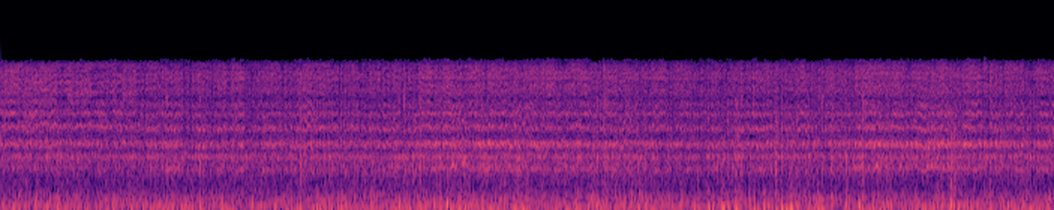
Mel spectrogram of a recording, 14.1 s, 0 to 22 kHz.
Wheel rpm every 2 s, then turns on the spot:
180, 180, 180, 190, 190, 190, 180.
none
